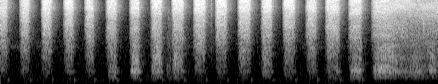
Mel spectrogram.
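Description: Handheld dust blower squeezed over and over, puffing air in a quick, even rhythm of about four to five puffs a second, then one longer, steady hiss of air near the end.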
